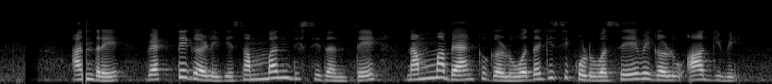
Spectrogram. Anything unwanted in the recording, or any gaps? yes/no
yes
